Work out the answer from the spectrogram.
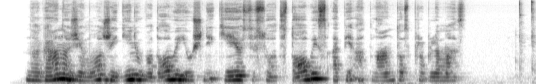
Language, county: Lithuanian, Kaunas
